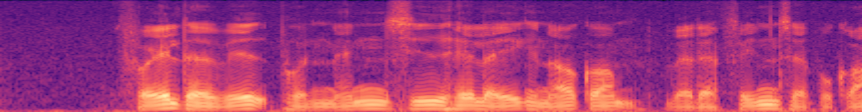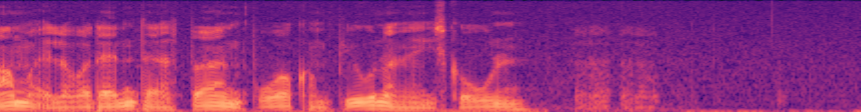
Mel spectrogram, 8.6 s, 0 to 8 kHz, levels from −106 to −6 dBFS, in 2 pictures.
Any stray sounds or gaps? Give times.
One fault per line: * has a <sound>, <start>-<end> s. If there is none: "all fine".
* has a laugh, 7.2-7.6 s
